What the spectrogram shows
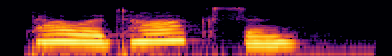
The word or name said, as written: palytoxin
